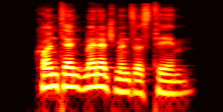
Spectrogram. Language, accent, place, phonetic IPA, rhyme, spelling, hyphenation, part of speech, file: German, Germany, Berlin, [kɔntɛntˈmɛnɪt͡ʃməntzʏsˈteːm], -eːm, Content-Management-System, Con‧tent-Ma‧nage‧ment-Sys‧tem, noun, De-Content-Management-System.ogg
- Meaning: content management system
